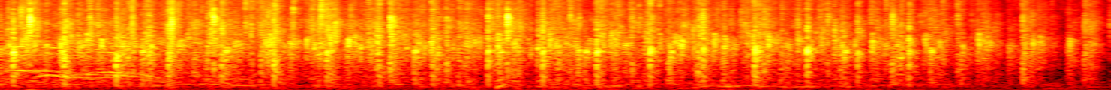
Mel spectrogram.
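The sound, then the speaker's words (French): Audience applause at a blues concert: dense, sustained clapping from a crowd that fills the whole stretch at an even, lively level, with no talk over it. “et on l'applaudit.”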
